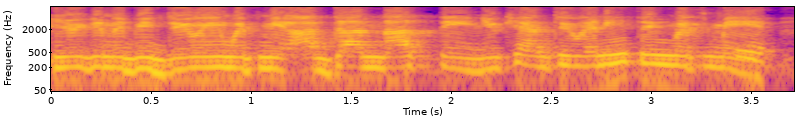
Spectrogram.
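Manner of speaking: loud, low, outraged protest; indignant protest. Retold or imitated. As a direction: push back hard at the police. Protesting to the police.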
